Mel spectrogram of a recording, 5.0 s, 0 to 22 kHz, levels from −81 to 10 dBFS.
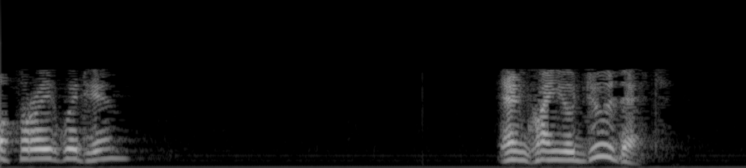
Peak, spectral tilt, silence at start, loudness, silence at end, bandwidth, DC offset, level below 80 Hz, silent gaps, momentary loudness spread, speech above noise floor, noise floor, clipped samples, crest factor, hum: -6 dBFS; -9 dB/octave; 0 s; -25 LUFS; 0.7 s; 4.2 kHz; under 0.1%; -86 dBFS; none; 10 LU; 49 dB; -74 dBFS; under 0.1%; 22 dB; none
